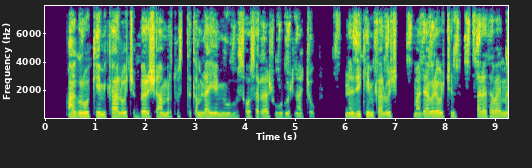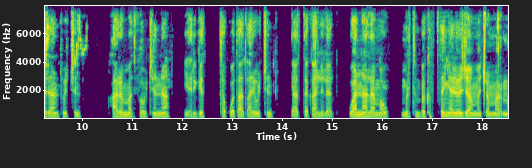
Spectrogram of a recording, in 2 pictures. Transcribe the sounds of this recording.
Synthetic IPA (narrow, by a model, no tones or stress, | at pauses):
ʔaɡɾo̞kʰe̞mikʰalo̞t͡ʃːbəɾɨʃamɨɾt̪wʊst̪ʼːɨkʼɨmlajːɛmːiwolusəwsərːaʃwud̪o̞t͡ʃːnat͡ʃːɛw | ʔɨnːəzːihkʰe̞mikʰalo̞t͡ʃː | mad̪aβəɾjawo̞t͡ʃːɪnsʼəɾət̪ʰəβajməd̪ant̪ʰo̞t͡ʃːɪn | ʔaɾəmːat̪ʼfjawo̞t͡ʃːɪnɨnːa | jɛɨɾɡət̪ʰːəkʼot̪ʼat̪ʼaɾiwo̞t͡ʃːɪn | jat̪ʼːəkʼalːɨlal | wanːalamaw | mɨɾt̪ʰɨnbəkʰəfɨ̥t̪ʰəɲːad̪əɾəd͡ʒamət͡ʃʼɛmːəɾnəw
